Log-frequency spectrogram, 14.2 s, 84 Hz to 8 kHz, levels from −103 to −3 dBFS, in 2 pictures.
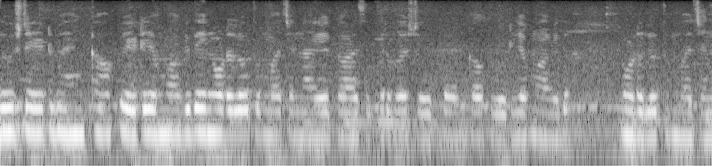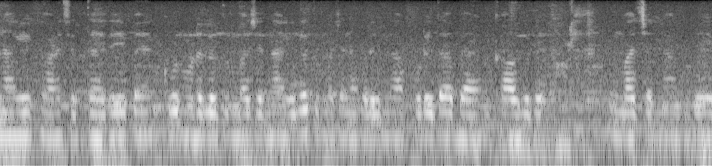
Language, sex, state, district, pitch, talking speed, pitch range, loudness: Kannada, female, Karnataka, Bellary, 185 Hz, 140 wpm, 180-195 Hz, -18 LUFS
